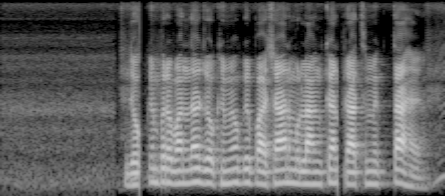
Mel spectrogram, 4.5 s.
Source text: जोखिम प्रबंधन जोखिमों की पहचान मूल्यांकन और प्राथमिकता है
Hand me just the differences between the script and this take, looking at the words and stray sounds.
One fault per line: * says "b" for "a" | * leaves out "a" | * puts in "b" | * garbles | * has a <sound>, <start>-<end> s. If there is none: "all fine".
* leaves out "और"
